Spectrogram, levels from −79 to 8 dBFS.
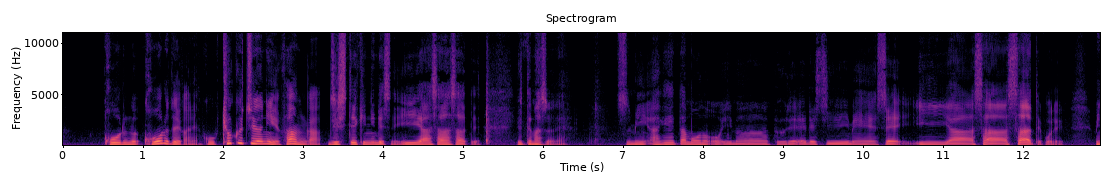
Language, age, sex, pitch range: Japanese, 20-39, male, 105-145 Hz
